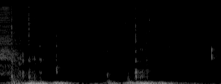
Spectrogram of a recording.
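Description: Typing on a computer keyboard: a quick, uneven run of key clicks as a command is entered at a terminal prompt.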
